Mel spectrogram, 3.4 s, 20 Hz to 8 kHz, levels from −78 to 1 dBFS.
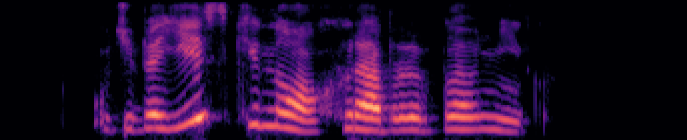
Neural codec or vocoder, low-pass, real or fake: codec, 24 kHz, 3 kbps, HILCodec; 7.2 kHz; fake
